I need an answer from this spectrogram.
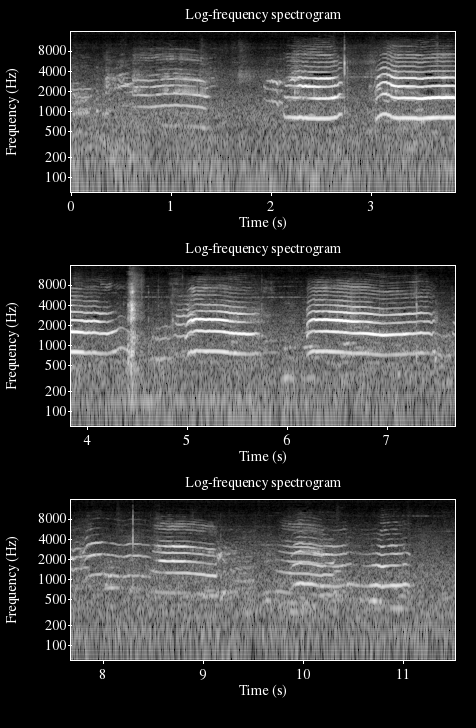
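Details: Several hungry neighborhood street cats meowing loudly while being fed; loud, overlapping harmonic meows, some rising then falling, others drawn out, coming in bursts about every second with short pauses and one sharp click in between.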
